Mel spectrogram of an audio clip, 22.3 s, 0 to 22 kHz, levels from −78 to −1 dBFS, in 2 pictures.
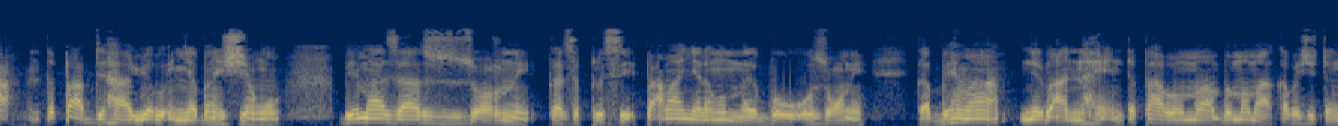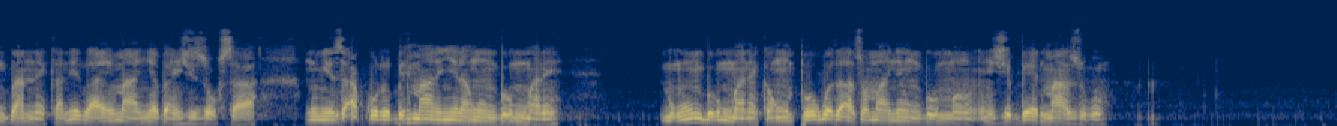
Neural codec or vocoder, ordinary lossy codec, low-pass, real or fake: none; MP3, 32 kbps; 10.8 kHz; real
